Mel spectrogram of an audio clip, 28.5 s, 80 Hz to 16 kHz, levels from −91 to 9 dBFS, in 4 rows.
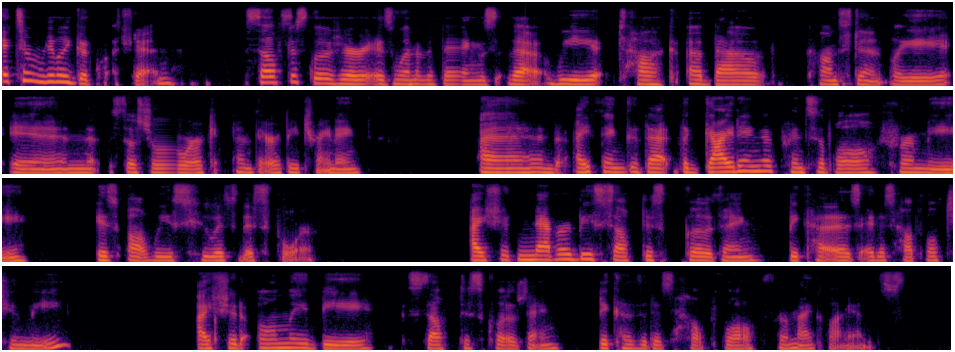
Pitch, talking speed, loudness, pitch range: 170 Hz, 135 wpm, -31 LUFS, 160-185 Hz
